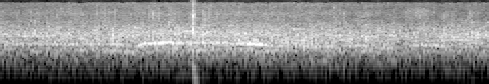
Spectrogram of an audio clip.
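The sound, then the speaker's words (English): A crowd at a state semifinal high school basketball game between De Pere and Kettle Moraine cheers in a steady roar, with a brief whistle-like tone rising above it partway through. “Well, everybody's cheering, so he must have done something right.”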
